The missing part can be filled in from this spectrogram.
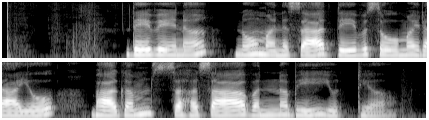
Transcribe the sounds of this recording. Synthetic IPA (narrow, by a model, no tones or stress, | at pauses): d̪eːʋeːnɐ | noːmɐnɐsaːd̪eːʋɐsoːmɐɾaːjoː | bʱaːɡɐmsɐɦɐsaːʋɐnːɐbʱijud̪ʱjɐ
